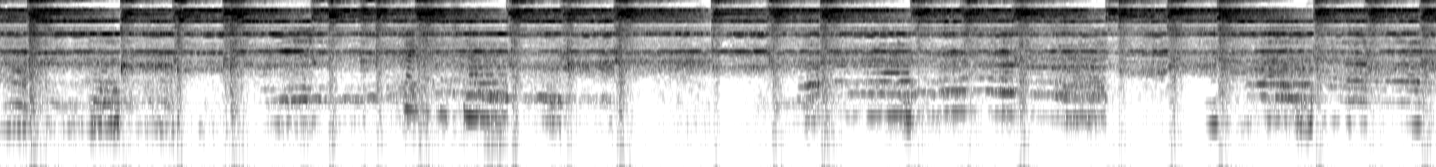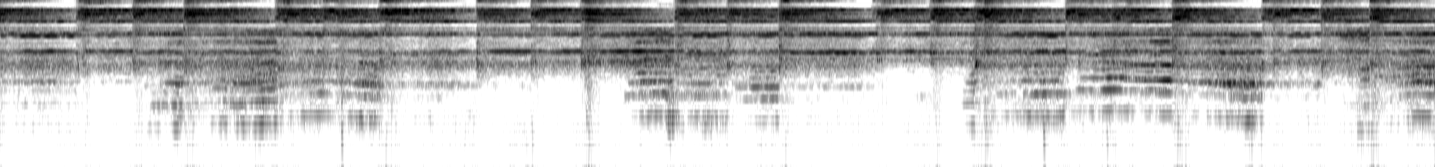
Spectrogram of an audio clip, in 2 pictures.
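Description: Devotional kirtan singing: a voice sings a melody over small brass hand cymbals (kartal) clashing in a steady beat, their ringing carrying through.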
